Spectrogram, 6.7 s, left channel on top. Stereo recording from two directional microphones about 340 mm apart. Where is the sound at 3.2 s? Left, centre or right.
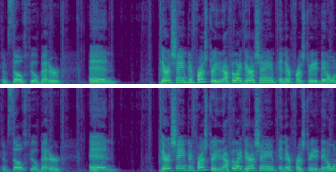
Left.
